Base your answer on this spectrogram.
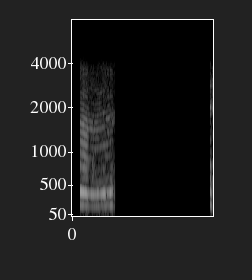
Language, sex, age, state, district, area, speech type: Dogri, female, 30-45, Jammu and Kashmir, Udhampur, rural, conversation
